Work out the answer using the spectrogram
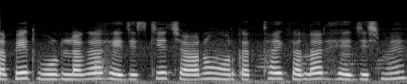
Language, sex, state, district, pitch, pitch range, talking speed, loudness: Hindi, female, Himachal Pradesh, Shimla, 240 Hz, 230-265 Hz, 160 wpm, -14 LUFS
